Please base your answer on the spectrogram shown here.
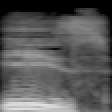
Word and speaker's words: is: আবার দেখো, শব্দের শেষে ইএস থাকলে তার উচ্চারণটাও কিন্তু জ এর মতো হয়।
